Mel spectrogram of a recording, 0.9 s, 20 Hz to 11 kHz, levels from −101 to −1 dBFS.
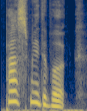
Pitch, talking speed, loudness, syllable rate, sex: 230 Hz, 275 wpm, -17 LUFS, 5.2 syllables/s, female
